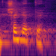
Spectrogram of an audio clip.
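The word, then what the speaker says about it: Tschäggättä: Les Tcheguete. D'accord. Mais voilà. Ça s'écrit avec pas des du A, tout comme ça se prononce. Avec des A, tréma, etc.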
